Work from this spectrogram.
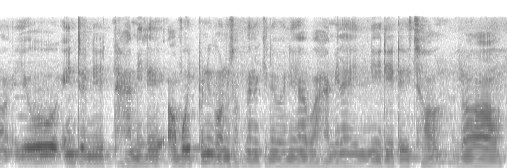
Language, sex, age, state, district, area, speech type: Nepali, male, 18-30, West Bengal, Kalimpong, rural, spontaneous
